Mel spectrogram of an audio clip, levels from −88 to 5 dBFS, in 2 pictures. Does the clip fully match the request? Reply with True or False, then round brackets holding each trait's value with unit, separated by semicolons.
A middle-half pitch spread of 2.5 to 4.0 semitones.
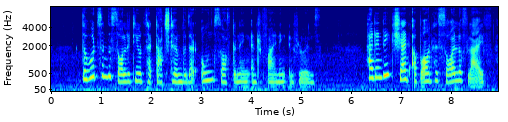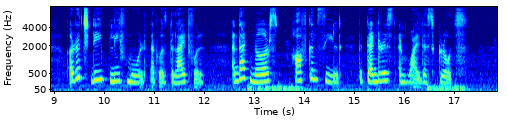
False (4.7 semitones)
